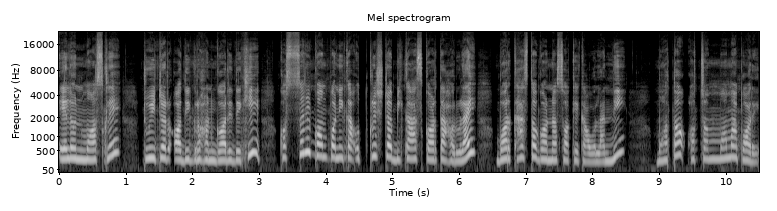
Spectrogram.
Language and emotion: Nepali, surprised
